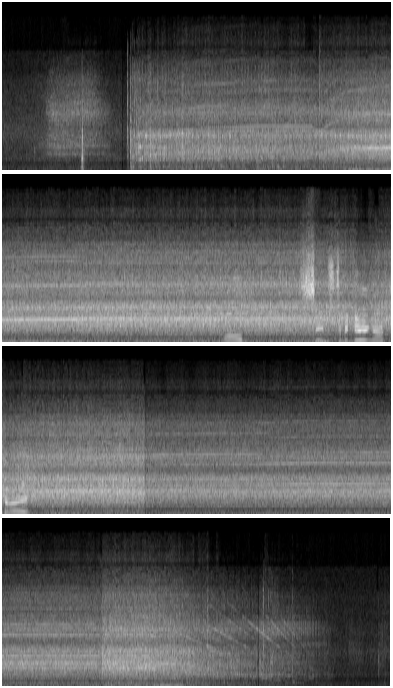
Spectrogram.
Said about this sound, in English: let's just hope that my blender is up to the task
